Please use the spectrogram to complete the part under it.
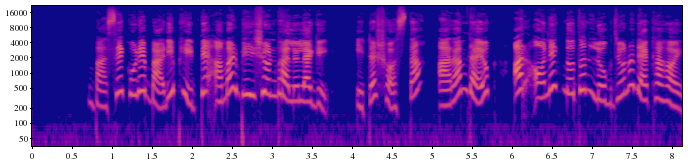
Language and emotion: Bengali, happy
